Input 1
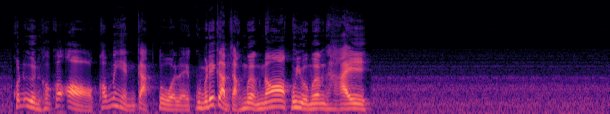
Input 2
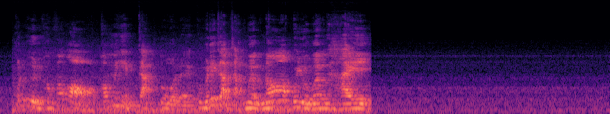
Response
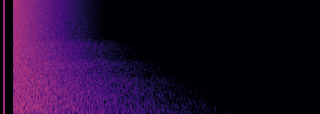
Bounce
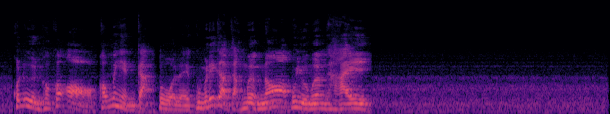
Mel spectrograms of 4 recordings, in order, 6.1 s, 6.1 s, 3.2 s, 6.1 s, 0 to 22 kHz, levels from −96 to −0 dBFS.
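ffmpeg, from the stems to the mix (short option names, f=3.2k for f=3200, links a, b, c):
-filter_complex "[0:a]acompressor=threshold=-32dB:ratio=6,volume=-5.5dB,asplit=2[a][b];[1:a]aecho=1:1:4:0.91,volume=-1,adelay=2.1,volume=-19.5dB[c];[b]apad=whole_len=269384[d];[c][d]sidechaingate=range=-33dB:threshold=-51dB:ratio=16:detection=peak[e];[a][e]amix=inputs=2:normalize=0,highpass=41"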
